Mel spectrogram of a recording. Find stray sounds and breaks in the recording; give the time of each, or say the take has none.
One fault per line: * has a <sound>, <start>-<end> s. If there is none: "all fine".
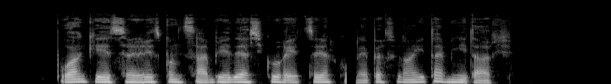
* has a dropout, 3.5-3.6 s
